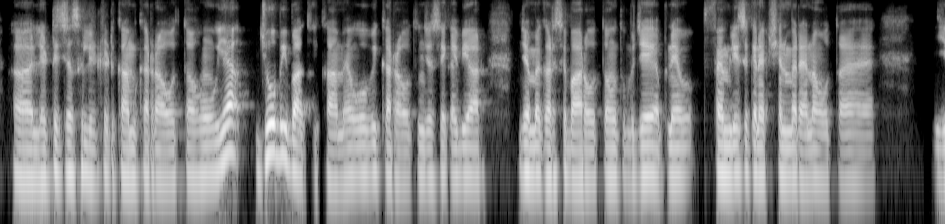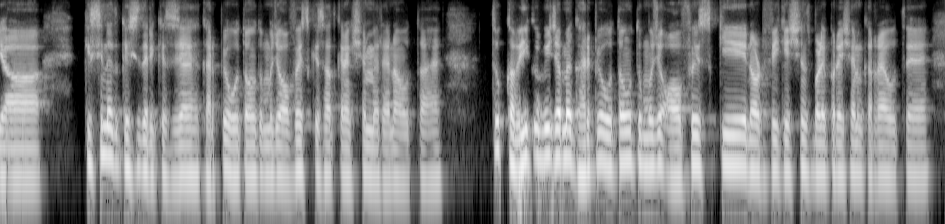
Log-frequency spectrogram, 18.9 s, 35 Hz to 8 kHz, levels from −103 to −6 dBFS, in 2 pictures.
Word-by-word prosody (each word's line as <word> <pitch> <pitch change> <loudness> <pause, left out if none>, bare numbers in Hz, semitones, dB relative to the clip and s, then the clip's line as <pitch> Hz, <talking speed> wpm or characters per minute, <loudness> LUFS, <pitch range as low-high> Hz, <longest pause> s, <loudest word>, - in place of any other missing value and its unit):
अ, 110 -1 +2
literature 110 +3 -1
से 125 +2 -2
related 110 -3 -5
काम 110 -2 +1
कर 110 - -1
रहा 110 -1 -1
होता 105 +1 -4
हूँ 115 +2 -1
या 205 +6 +5 0.3
जो 195 - +8
भी 190 -1 +3
बाकी 115 - 0
काम 105 -1 -2
है, 110 - -1
वो 115 +1 -2
भी 120 - -3
कर 115 -1 -3
रहा 105 -1 -3
होता 105 +2 -7
हूँ - - -3
जैसे 110 +1 -3
कभी 110 +1 -2
अ, 110 -1 +2 0.4
जब 125 -1 +2
मैं 115 0 0
घर 110 -1 0
से 110 +2 -4
बाहर 110 -1 +2
होता 105 +1 -3
हूँ 110 - 0
तो 110 - -15
मुझे 115 +2 +2
अपने 115 +1 0 0.4
फैमिली 120 0 +3
से 125 +1 -1
कनेक्शन 115 -1 0
में 110 0 +1
रहना 105 +1 0
होता 105 0 -5
है 100 0 -7 0.6
या 110 0 +2 0.7
किसी 160 +4 +1
न 185 - +5
किसी 140 -1 +1
तरीके 120 -3 -1
से 120 +2 +2
घर 115 -2 -3
पे - - 0
होता 115 -1 0
हूँ 120 - +1
तो 120 - -5
मुझे 115 +1 -1
ऑफ़िस 125 +3 0
के 130 - -5
साथ 120 0 -1
कनेक्शन 115 +1 -1
में 110 -1 -1
रहना 110 0 -2
होता 105 +1 -6
है। 110 0 -7 0.5
तो 215 - +2
कभी-कभी 165 +4 +5
जब 175 0 +6
मैं 175 -1 +7
घर 125 +1 +1
पे 165 - -1
होता 150 0 +3
हूँ 165 - +5
तो 155 - -1
मुझे 145 +2 +2
ऑफ़िस 125 +5 +1
के 150 -1 +5
नोटिफ़िकेशंस 130 0 0
बड़े 125 -1 +3
परेशान 120 0 -1
कर 115 +1 -6
रहे 120 0 +2
होते 115 +1 -5
हैं, 115 0 -3
115 Hz, 255 wpm, -23 LUFS, 110-130 Hz, 0.7 s, जो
